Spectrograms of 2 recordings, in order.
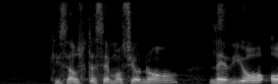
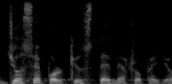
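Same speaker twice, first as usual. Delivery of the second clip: soft knowing remark; 6 semitones lower, 8 dB quieter than usual. Retold or imitated. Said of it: "le digo".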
